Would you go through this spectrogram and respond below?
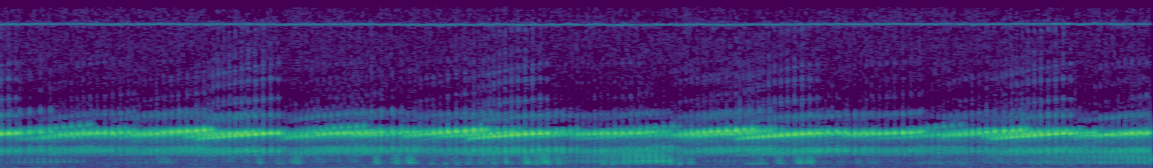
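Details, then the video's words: Many frogs calling together at dusk in spring by small lakes of the Sandhills, Nebraska; a constant high-pitched trilled chorus pulsing in waves, with scattered lower rapid croaks mixed in. "RELAXING SOUNDS OF FROGS"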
